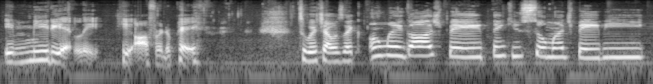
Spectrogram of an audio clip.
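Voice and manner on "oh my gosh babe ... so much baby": sugary thank you. Retold or imitated. Gushing thanks to boyfriend who pays.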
